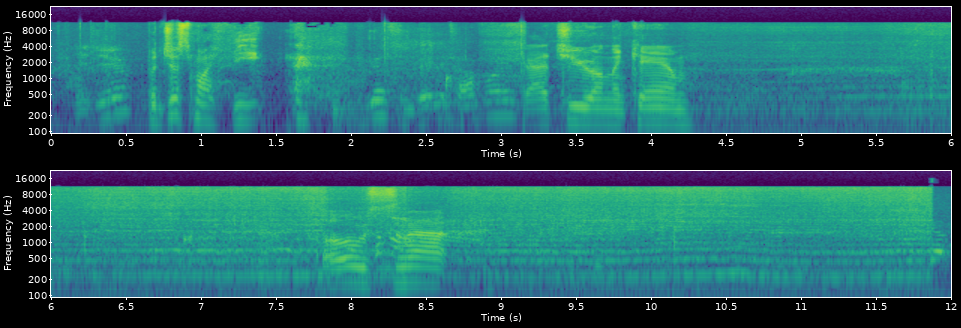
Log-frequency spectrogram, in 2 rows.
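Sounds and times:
drone propellers humming: 2.6s - 12.0s.

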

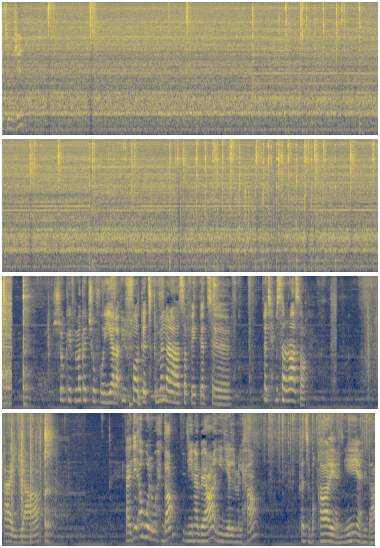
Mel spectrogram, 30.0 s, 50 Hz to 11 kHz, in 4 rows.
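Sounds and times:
popcorn maker blower whirring: 0.0s - 15.9s, 21.5s - 24.2s, 27.4s - 30.0s
corn kernels popping: 4.9s - 15.2s, 27.6s - 30.0s.

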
